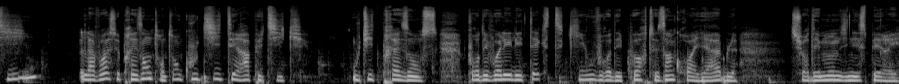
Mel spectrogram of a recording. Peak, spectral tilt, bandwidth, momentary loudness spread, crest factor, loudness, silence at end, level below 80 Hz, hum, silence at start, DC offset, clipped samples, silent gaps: -12 dBFS; -4 dB/octave; 16.5 kHz; 7 LU; 14 dB; -25 LUFS; 0 s; -52 dBFS; none; 0 s; under 0.1%; under 0.1%; none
